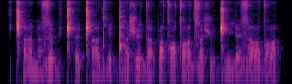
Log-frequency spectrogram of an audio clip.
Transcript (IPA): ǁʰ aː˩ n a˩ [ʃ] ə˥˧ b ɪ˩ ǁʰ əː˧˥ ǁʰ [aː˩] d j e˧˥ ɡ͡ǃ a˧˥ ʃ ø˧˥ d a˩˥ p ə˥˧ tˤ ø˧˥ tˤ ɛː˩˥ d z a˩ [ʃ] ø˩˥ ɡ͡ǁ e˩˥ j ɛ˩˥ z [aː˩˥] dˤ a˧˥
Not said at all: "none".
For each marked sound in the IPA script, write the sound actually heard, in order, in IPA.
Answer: z, aː˩, ʃ, aː˧˥

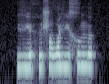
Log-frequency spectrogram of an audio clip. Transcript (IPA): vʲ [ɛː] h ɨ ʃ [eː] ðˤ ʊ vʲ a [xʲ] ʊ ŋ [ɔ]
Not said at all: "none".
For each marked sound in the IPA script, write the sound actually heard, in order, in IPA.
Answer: ɛ, e, x, ə

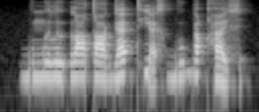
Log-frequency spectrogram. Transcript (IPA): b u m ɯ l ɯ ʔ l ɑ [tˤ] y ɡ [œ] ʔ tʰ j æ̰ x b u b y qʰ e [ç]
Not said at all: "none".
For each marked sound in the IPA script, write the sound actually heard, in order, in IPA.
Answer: tˤ, æ, x

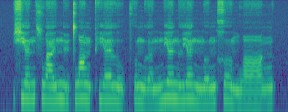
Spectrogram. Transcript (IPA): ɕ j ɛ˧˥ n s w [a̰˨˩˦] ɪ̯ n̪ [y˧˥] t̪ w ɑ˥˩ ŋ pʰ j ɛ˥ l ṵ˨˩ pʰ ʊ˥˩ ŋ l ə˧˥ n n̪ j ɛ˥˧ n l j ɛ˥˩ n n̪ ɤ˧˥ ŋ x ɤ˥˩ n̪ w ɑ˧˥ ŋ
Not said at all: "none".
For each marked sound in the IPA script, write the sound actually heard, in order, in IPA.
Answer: a˧˥, y̰˨˩

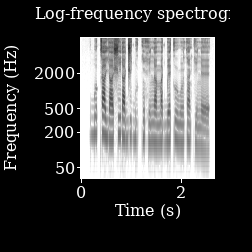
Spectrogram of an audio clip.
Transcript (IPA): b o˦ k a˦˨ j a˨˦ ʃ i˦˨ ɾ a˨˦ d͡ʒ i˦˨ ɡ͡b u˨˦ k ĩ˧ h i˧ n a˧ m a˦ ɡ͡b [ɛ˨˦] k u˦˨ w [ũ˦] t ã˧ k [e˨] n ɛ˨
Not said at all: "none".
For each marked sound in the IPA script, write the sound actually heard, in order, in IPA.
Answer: ɛ˦, ũ˨˦, i˨

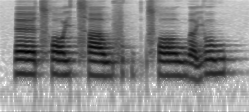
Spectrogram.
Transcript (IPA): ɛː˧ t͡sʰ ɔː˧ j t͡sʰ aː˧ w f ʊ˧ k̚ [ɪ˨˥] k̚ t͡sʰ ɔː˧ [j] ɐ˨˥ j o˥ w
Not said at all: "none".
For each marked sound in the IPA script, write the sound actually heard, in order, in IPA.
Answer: ɪ˨˥, w

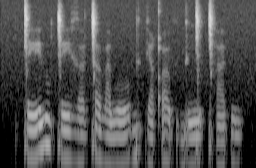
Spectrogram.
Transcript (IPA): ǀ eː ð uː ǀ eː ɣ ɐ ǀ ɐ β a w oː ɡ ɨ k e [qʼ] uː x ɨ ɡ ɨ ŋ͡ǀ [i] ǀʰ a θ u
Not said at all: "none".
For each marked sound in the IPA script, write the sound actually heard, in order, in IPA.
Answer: qʼ, ɨ

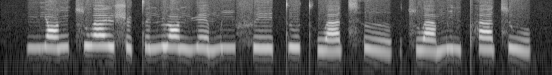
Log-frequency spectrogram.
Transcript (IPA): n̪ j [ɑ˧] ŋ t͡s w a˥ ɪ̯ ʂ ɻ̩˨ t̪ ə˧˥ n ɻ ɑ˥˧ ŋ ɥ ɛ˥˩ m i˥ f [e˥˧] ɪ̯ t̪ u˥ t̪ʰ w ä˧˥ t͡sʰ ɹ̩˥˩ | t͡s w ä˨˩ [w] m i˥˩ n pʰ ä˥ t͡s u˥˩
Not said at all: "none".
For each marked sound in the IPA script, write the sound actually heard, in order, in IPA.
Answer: ɑ˧˥, e˥, none

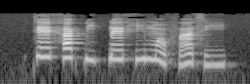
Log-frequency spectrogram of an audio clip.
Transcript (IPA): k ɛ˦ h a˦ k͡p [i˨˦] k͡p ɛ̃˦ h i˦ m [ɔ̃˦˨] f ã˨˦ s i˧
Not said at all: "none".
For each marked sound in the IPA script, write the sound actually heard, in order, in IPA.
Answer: i˧, ɔ̃˦˨

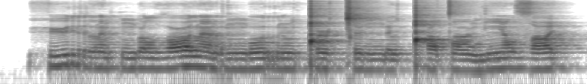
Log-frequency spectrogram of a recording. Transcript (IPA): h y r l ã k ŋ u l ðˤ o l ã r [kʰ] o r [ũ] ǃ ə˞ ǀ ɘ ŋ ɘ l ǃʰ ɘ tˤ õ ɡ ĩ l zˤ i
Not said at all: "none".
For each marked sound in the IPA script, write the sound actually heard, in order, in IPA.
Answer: ŋ, ũ

